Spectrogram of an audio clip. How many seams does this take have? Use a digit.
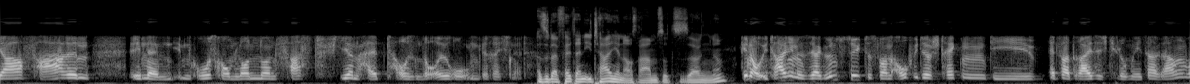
4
